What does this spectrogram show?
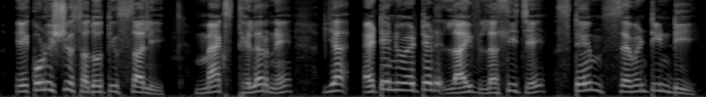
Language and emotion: Marathi, neutral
